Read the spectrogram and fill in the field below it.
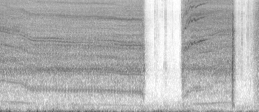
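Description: A power drill boring bolt holes into a standing tree to pre-set it for saddle hunting, with a steady loud whine, a short pause, then another burst of drilling and a brief stop near the end.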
